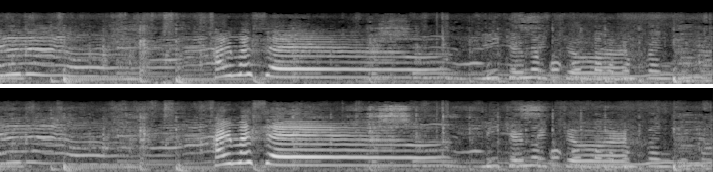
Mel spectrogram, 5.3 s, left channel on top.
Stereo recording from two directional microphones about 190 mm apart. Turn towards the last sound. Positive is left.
turn(degrees=-20)  # may be behind; listen again after turning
